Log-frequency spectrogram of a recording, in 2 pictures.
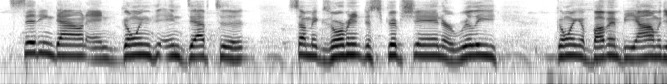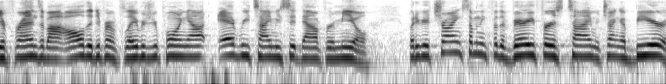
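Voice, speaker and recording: A man's voice: high-pitched, a bit bright. A man from Southern California hosting a live beer and cheese pairing, explaining tastes in a friendly, casual way. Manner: friendly, explanatory, some restarts. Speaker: host. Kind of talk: casual live tasting talk.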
